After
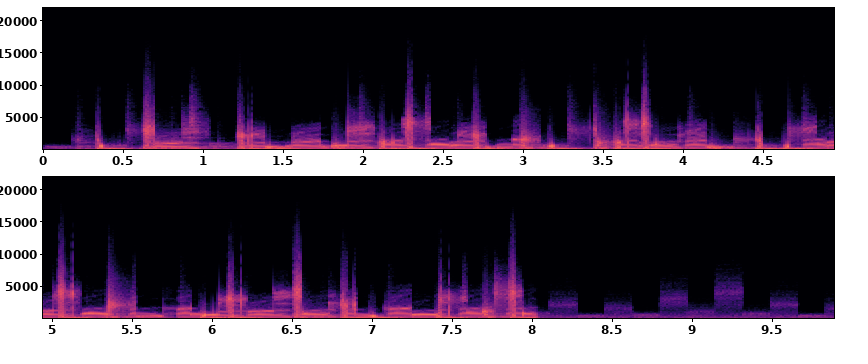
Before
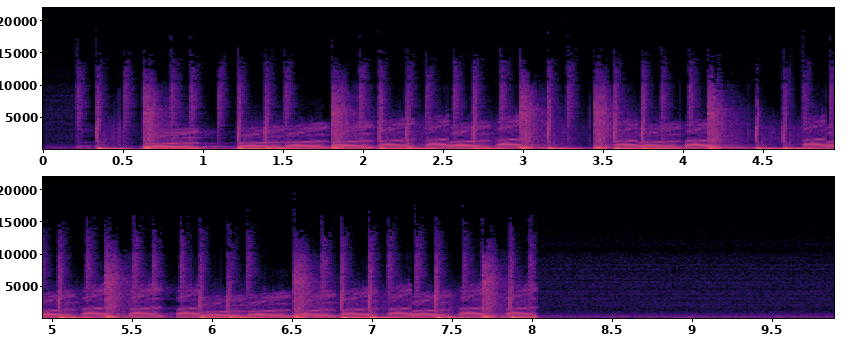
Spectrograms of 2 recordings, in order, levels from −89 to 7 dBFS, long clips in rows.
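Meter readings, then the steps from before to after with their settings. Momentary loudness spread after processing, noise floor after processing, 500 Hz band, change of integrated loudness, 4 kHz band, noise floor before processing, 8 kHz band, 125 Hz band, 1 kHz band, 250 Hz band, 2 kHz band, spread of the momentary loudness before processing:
5 LU, −52 dBFS, +7.5 dB, +3.5 dB, +7.5 dB, −55 dBFS, −6.5 dB, −1.5 dB, +8.0 dB, +1.0 dB, +8.0 dB, 4 LU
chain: wrap-around overflow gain 20.5 dB
low-pass on a step sequencer 5.8 Hz 390–4,200 Hz
level +1.5 dB

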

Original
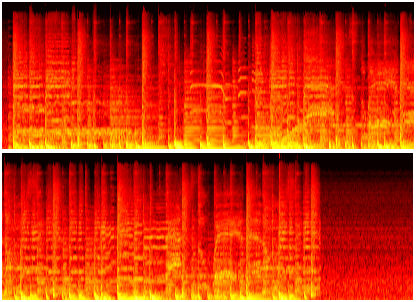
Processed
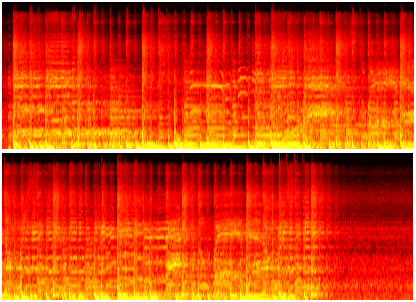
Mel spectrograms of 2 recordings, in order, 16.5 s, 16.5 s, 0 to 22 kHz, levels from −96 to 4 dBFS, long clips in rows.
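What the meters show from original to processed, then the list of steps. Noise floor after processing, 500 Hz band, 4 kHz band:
−44 dBFS, +3.5 dB, +2.0 dB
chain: EQ curve with evenly spaced ripples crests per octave 0.76, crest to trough 7 dB
sine wavefolder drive 7 dB, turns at −6 dBFS
echo with a time of its own for lows and highs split 340 Hz, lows 101 ms, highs 154 ms, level −10 dB
level −8 dB

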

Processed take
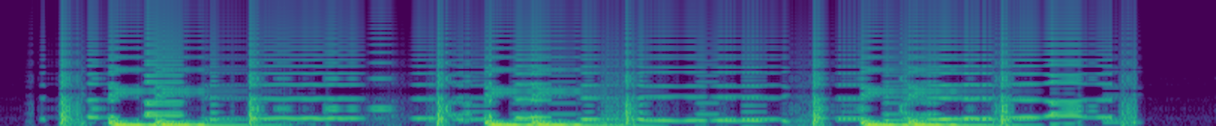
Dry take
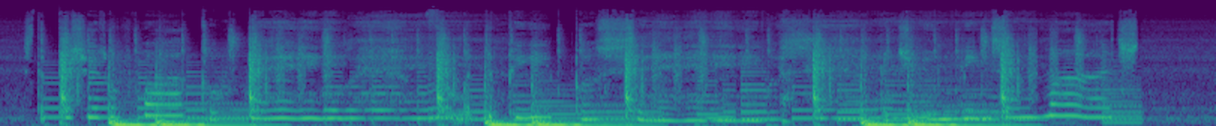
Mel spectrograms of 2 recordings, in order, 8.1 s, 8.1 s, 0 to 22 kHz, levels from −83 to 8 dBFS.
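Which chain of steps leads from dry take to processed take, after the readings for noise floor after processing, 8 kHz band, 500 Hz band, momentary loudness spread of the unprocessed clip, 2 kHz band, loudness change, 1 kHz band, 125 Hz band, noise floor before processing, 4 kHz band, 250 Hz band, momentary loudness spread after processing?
−67 dBFS, +2.5 dB, +5.0 dB, 9 LU, +2.0 dB, +5.0 dB, +3.0 dB, +5.5 dB, −46 dBFS, −1.0 dB, +4.5 dB, 12 LU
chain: noise reduction from a noise print of the clip's start 27 dB
decimation without filtering 39×
level +5.5 dB

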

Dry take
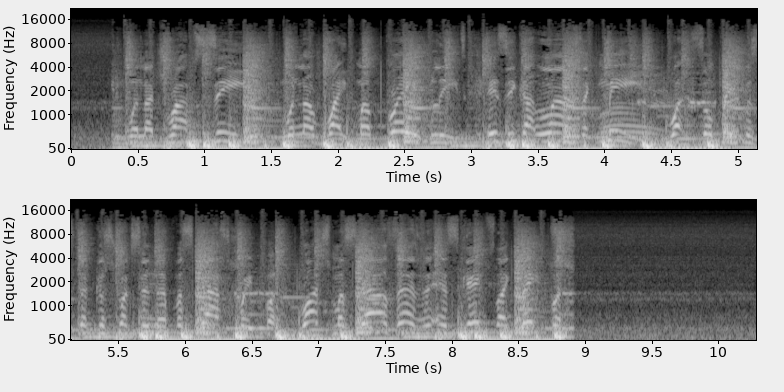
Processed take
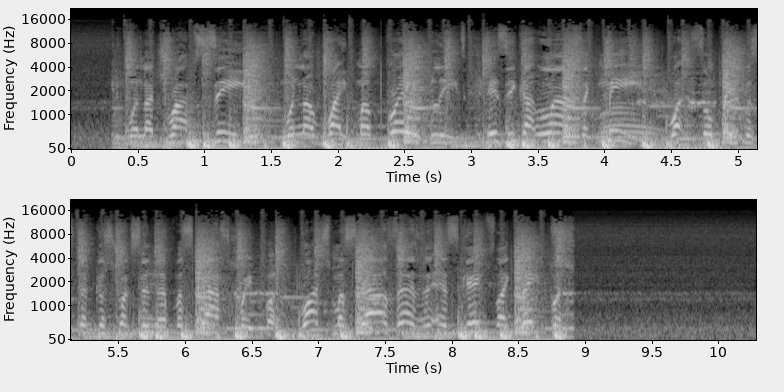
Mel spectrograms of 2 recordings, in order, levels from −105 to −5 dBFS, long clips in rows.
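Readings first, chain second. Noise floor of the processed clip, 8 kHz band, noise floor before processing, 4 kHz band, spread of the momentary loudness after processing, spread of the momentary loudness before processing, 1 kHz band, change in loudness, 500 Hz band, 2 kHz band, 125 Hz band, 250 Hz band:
−53 dBFS, 0.0 dB, −51 dBFS, 0.0 dB, 5 LU, 6 LU, 0.0 dB, −2.5 dB, −0.5 dB, 0.0 dB, −4.5 dB, −2.0 dB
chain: low-shelf EQ 96 Hz −11.5 dB

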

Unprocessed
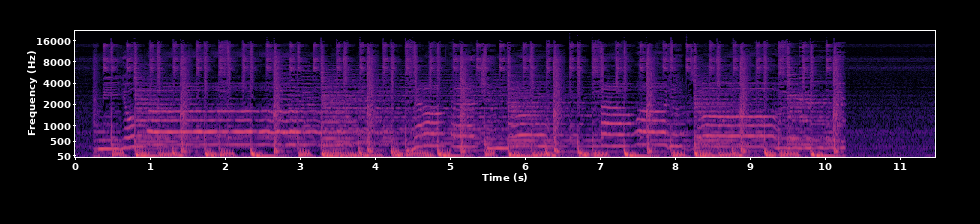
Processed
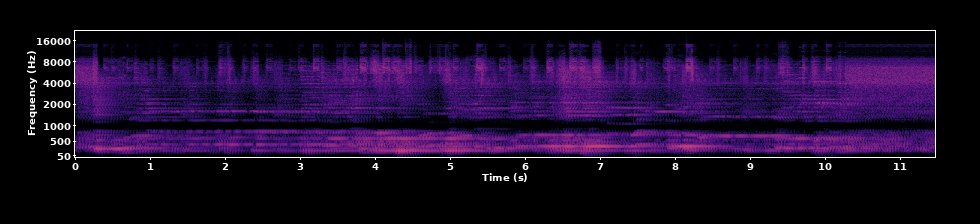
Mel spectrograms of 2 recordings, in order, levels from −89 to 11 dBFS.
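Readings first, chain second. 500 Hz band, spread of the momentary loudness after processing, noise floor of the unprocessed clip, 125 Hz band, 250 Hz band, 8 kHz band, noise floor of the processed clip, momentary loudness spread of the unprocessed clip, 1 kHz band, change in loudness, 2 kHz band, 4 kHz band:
−7.5 dB, 11 LU, −56 dBFS, −26.5 dB, −7.0 dB, −0.5 dB, −51 dBFS, 3 LU, −20.0 dB, −8.0 dB, −10.5 dB, 0.0 dB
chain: elliptic high-pass filter 220 Hz, stop band 50 dB
gain on a spectral selection 0:03.72–0:04.99, 850–5,400 Hz −16 dB
noise in a band 2,100–6,400 Hz −59 dBFS
compressor whose output falls as the input rises −45 dBFS, ratio −1
Butterworth band-reject 990 Hz, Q 1.1
flat-topped bell 5,600 Hz +15 dB 1.2 octaves
spring reverb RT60 1.4 s, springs 37 ms, chirp 50 ms, DRR −7 dB
level −6 dB

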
